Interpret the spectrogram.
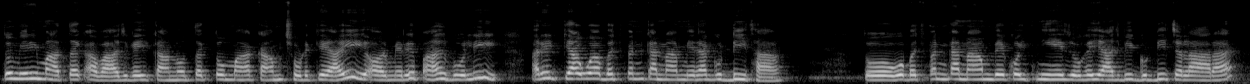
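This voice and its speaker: A middle-aged woman shares a personal memory as a storyteller, homely, reflective and chatty. Her mellow voice sits on the high side with a steady tone and measured pace, captured in a dull lo-fi recording.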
